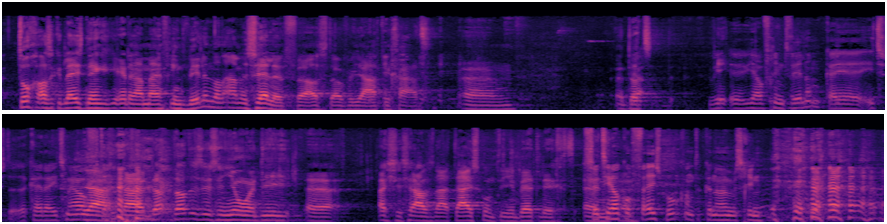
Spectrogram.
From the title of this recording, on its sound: Literaturfest Live III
